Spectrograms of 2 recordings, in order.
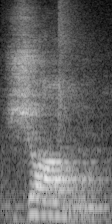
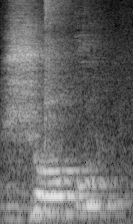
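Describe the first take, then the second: First: The stressed o vowel is open. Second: The stressed o vowel is closed. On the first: "ó aberto" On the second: "ó fechado"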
